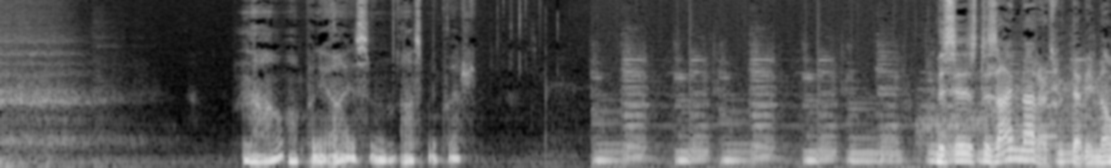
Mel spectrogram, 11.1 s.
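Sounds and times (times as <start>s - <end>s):
deep breath out: 0.0s - 1.7s
speech: 2.5s - 4.8s, 9.4s - 11.1s.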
